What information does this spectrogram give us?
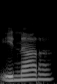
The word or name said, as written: inar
